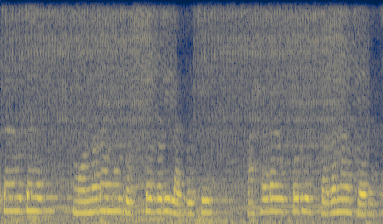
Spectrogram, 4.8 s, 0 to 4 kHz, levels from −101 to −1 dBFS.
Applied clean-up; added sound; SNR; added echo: none; Accelerating, revving, vroom; 17 dB; reverberation time 1.8 s.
